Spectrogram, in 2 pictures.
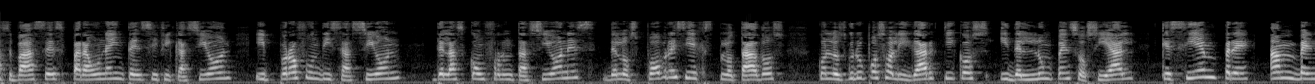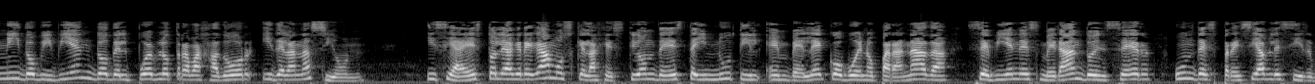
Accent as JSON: {"language": "Spanish", "country": "Dominican Republic", "said": "de un pueblo y de una nación como somos la República Dominicana"}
